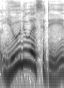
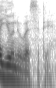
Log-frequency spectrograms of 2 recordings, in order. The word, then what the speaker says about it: university: as a university a university because it produces a consonant sound when it is pronounced y u y u it doesn't produce a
